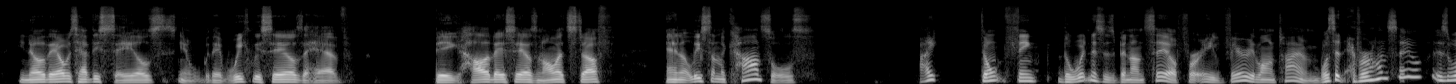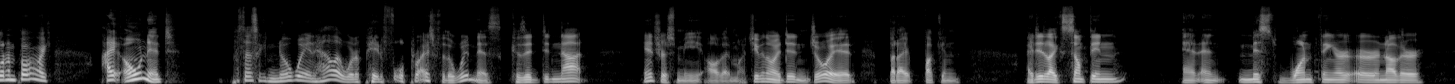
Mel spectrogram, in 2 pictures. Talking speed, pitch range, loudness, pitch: 210 wpm, 100-145 Hz, -22 LUFS, 115 Hz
